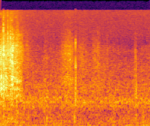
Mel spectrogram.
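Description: Quiet room tone with a faint click about a second in.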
